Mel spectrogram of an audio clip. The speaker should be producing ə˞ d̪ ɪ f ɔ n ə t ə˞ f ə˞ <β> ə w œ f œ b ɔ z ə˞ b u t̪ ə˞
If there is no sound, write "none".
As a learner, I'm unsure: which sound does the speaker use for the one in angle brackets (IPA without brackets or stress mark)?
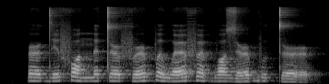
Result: p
